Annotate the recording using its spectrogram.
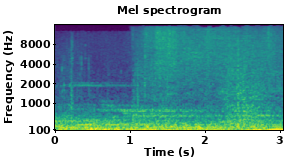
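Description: Thick hanging vines rustle as they are pushed apart.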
